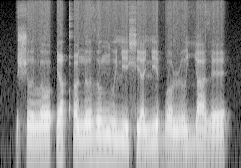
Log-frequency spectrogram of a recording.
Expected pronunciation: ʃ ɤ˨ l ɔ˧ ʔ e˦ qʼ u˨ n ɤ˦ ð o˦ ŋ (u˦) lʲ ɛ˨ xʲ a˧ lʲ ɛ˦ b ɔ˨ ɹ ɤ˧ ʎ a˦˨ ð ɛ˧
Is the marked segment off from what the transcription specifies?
no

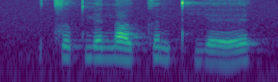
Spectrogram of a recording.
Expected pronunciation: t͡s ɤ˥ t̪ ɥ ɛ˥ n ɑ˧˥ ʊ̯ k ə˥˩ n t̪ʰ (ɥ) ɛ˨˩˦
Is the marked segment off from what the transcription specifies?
yes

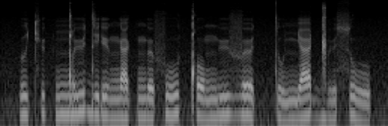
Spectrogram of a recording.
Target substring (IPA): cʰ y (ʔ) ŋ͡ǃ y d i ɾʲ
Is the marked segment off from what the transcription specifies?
yes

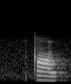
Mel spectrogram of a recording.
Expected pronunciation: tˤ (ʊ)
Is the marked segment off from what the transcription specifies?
no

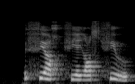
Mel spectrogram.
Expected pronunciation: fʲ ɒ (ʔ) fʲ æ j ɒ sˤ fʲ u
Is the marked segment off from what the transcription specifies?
yes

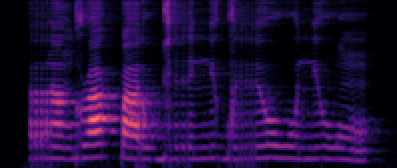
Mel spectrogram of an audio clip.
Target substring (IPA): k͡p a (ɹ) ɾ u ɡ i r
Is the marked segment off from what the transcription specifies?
yes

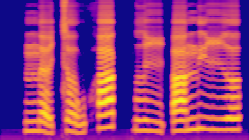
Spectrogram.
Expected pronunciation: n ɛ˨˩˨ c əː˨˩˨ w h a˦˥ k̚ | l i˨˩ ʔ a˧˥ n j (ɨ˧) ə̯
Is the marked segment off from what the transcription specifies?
yes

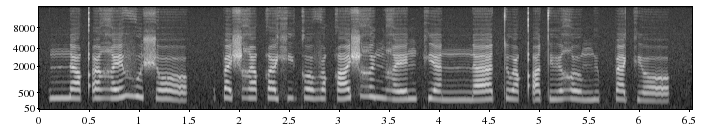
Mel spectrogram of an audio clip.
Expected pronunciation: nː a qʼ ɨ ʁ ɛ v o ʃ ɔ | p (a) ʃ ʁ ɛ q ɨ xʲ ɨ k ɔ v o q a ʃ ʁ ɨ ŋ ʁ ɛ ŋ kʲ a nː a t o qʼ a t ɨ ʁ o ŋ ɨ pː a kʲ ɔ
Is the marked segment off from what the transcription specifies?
no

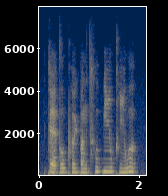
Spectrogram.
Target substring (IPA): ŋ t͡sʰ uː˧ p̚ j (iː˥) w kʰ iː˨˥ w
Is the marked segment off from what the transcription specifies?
yes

